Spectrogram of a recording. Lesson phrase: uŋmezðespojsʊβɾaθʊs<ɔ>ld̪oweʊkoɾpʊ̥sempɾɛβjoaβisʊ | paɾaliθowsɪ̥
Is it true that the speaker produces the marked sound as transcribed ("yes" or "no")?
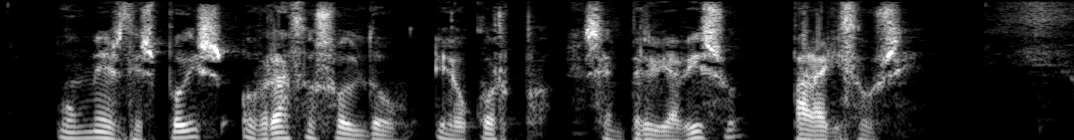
no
